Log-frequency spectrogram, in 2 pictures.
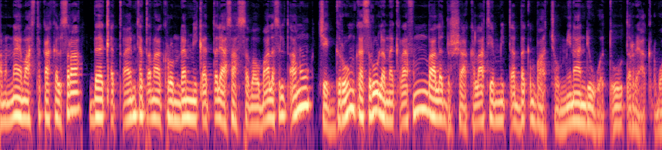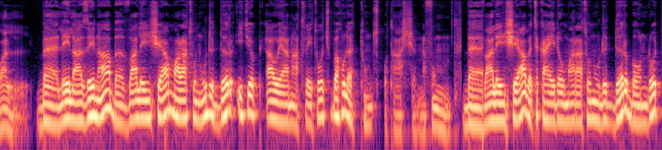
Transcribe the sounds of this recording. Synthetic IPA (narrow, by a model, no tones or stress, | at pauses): mɨnːajɛmast̪ʰəkʰakʰəlsɨɾabəkʼət̪ʼːajɪmt̪ʰət̪ʼənakʼɾo̞ɨnd̪əmːikʼət̪ʼːɨljasasːəβəwbaləsɨlt̪ʼanut͡ʃɪɡːɨɾunkʰəsɨɾuləməkʼɾəfɨmbaləd̪ɨɾʃakʰəlat̪jɛmːit̪ʼːəbːəkʼɨbːat͡ʃːɛwmːinand̪iwɔ̰t̪ʼːut̪ʼɨrːa̰kʼɾbwa̰lbəle̞laze̞nabəvalenʃijamaɾat̪ʰo̞nwʊd̪ɨd̪ːɨɾit̪ʰjo̞pʼjawijanat̪le̞t̪ʰo̞t͡ʃːbəɦulət̪ʰːunsʼot̪ʰa̰ːʃɛnːəfumbəvalenʃijabət̪ʰəkʰahe̞d̪əwmaɾat̪ʰo̞nwʊd̪ɨd̪ːɨɾbəwɔnd̪o̞t͡ʃː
